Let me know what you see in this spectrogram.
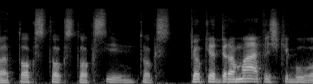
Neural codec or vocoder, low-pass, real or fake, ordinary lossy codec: codec, 44.1 kHz, 2.6 kbps, SNAC; 14.4 kHz; fake; AAC, 64 kbps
